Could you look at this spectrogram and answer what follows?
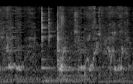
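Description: A small disposable wooden chopstick stirs homemade dandelion salve with wax in a container. It makes close scraping, sloshing strokes with a couple of sharper knocks against the side.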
